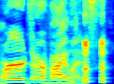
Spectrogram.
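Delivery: sarcastic, mocking cartoon-show voice. Speaker repeating a phrase the way he hears it in his head, South Park voice. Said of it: "I hear it in like a South Park voice".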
